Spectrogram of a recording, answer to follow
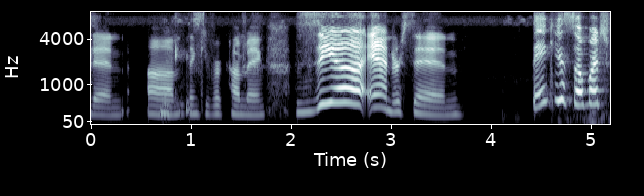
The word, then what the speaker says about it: Xia: If you guys want to follow me on Twitter and Instagram, it's at. It's spelled XIA_LAND. On Twitch as well, Zia XIALAND.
